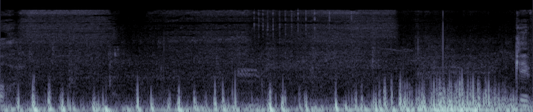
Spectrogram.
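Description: Wind buffeting a phone's microphone as a low rumble, with many irregular clicks and knocks of the phone being handled as it pans, denser near the end.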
